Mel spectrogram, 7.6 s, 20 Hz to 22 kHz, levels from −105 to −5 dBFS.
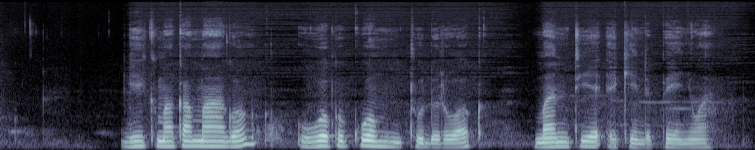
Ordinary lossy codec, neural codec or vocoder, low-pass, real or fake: none; none; none; real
